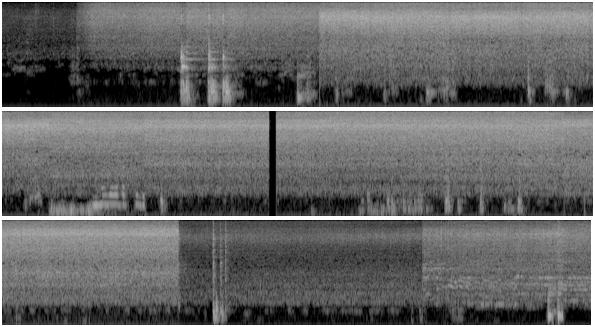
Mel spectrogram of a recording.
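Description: Whole spice seeds frying in hot oil in an iron karahi: a steady sizzling hiss, with a steel spatula scraping and knocking against the pan as they are stirred. The sizzle cuts off sharply about two-thirds of the way in and comes back more softly near the end.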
